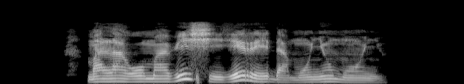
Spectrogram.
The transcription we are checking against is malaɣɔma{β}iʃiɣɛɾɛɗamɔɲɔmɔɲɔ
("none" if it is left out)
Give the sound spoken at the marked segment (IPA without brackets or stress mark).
β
